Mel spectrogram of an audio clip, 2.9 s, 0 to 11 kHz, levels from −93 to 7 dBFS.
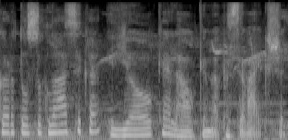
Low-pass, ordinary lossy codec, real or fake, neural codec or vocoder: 9.9 kHz; AAC, 32 kbps; real; none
